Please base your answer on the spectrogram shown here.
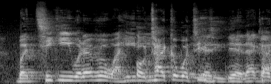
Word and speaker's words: Taika Waititi: Oh, Taika Waititi. Yeah, that guy. Taika Waititi, yeah.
